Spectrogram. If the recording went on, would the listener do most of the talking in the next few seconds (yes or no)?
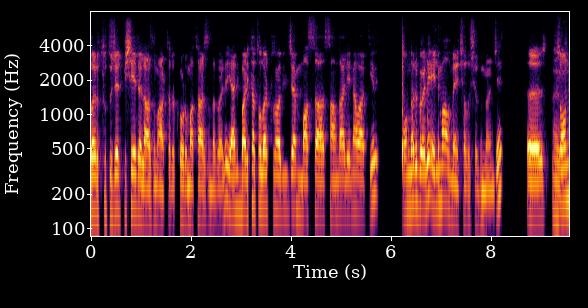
no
